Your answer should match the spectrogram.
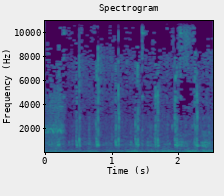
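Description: Horses at a horse fair where people come to buy and sell: many crisp hoof clip-clops in a steady rhythm over a low, busy background rumble.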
